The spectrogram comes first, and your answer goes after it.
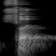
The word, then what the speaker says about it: foot: four feet pronunciation one foot foot it's a stop t so we don't say foot we put our tongue up and stop foot foot one foot remember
